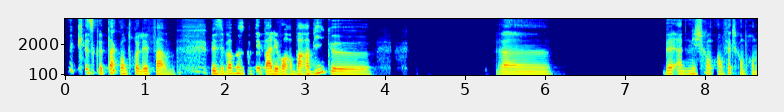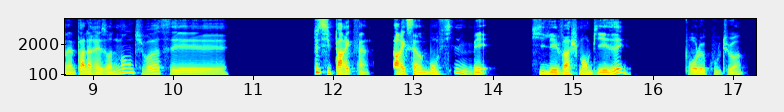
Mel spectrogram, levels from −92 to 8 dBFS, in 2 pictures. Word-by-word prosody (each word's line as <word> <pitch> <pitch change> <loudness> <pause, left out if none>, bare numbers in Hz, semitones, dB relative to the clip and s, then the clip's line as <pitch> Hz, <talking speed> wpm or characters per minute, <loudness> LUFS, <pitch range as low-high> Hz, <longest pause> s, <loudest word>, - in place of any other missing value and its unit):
Qu'est-ce 190 - 0
que 145 - +2
tu 140 - +2
as - - +3
contre 145 -1 +1
les 135 +1 +4
femmes? 135 -6 +2 0.4
Mais, 145 - +6
c'est 140 -1 -1
pas 150 +1 +6
parce 155 -2 0
que 135 - -14
tu - - -1
es - - -6
pas 140 - +8
allée 135 -1 +8
voir 130 -3 +4
Barbie 135 - +4
que 125 -4 +2 1.6
enfin. 120 0 -1 1.4
Beh, 150 - +3
hein, 145 - -1
d 140 - -7
mais 140 -1 -1
je - - -1
comp 145 -1 -2
en 125 - -3
fait 165 +2 -3
je - - -11
comprends 135 -4 -7
même 110 -2 -4
pas 120 - +2
le 120 - +1
raisonnement, 115 - -4
tu 145 -11 -15
vois, 140 +4 -3
c'est 105 -5 -6 1.1
En 220 - +3
plus, 210 -7 +1
il - - -5
paraît 120 +3 +5
qu'enfin, 110 -6 -8 0.3
paraît 120 +2 +6
que - - -2
c'est - - 0
un 110 - -1
bon 110 +3 -3
film, 135 - -7
mais 105 -1 -3 0.5
qu'il 120 -2 -4
est 110 - +4
vachement 115 +3 0
biaisé, 110 - -1 0.7
pour 105 0 -3
le 100 -1 -1
coup, 95 -2 -15
tu - - -14
vois? - - -7
120 Hz, 200 wpm, -23 LUFS, 110-140 Hz, 1.6 s, pas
